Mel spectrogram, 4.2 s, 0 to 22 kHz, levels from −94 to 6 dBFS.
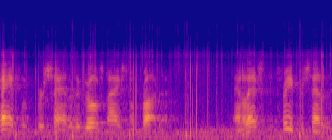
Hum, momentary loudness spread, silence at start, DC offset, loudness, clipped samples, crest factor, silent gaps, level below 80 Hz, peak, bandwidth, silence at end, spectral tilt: none; 12 LU; 0 s; under 0.1%; -32 LUFS; under 0.1%; 22 dB; none; -54 dBFS; -8 dBFS; 5.6 kHz; 0 s; -7.5 dB/octave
